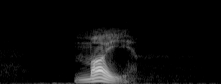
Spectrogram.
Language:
Norwegian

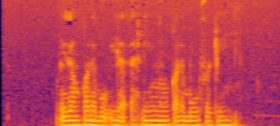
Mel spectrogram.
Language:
Arabic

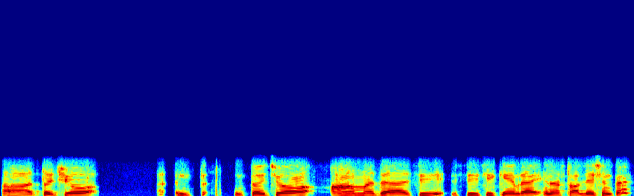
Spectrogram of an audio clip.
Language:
Kashmiri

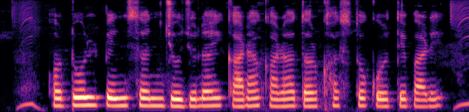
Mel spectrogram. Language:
Bangla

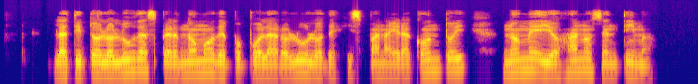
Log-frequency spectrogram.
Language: Esperanto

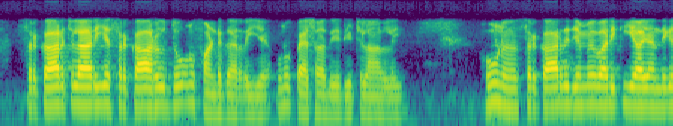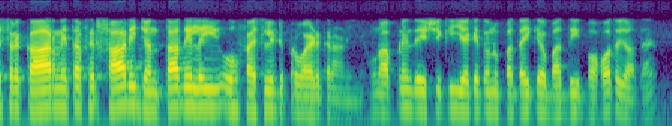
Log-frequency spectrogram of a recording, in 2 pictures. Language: Punjabi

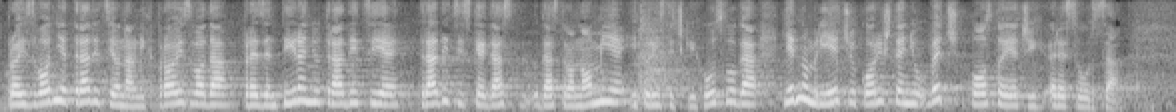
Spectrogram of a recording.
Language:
Croatian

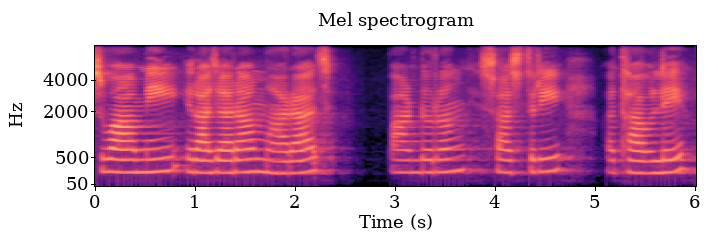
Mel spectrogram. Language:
Konkani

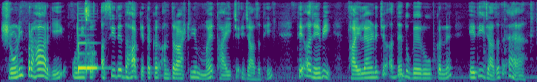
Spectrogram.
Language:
Dogri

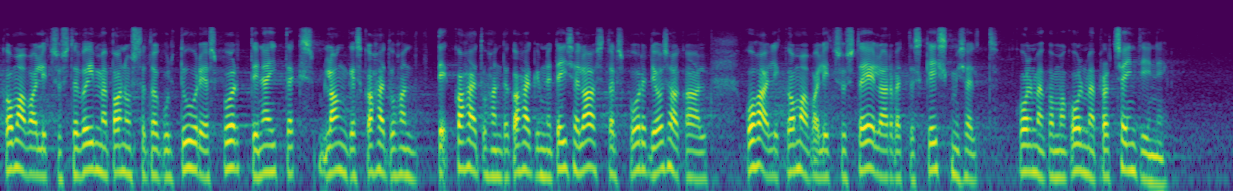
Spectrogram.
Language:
Estonian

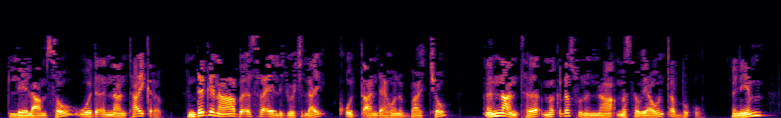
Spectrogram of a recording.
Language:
Amharic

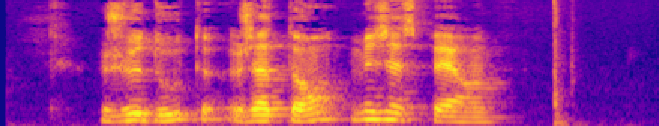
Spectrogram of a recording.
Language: French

